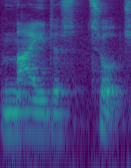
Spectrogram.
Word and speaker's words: Meidas Touch: about 24 hours it's on a channel called midus touch I think it's midus touch let me just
